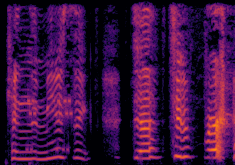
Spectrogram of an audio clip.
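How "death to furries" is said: high loud shriek; shrieking laugh. Real, not acted. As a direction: shriek in disbelief. Shrieking at chat.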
